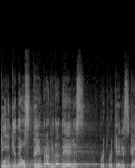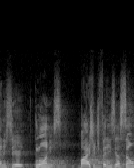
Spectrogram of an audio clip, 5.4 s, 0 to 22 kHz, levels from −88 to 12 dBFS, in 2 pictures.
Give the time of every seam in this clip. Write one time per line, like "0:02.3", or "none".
0:02.1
